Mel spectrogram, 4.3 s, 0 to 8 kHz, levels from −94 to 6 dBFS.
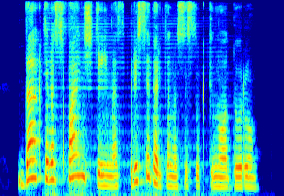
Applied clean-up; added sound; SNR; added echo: neural separator model SepFormer DNS4.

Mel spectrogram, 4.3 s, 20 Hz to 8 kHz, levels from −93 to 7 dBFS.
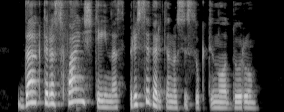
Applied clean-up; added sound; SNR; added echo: none; none; none; none.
